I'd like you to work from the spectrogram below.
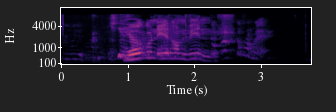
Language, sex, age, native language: Icelandic, male, 10, Icelandic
